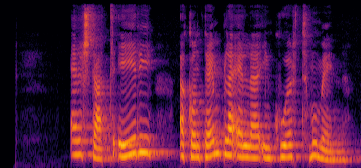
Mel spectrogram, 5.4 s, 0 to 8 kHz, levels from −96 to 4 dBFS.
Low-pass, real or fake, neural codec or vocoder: 7.2 kHz; real; none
